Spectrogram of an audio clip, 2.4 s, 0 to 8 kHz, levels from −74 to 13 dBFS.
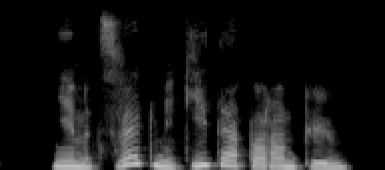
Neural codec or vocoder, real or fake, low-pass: codec, 44.1 kHz, 7.8 kbps, DAC; fake; 7.2 kHz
